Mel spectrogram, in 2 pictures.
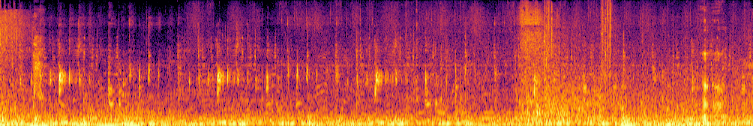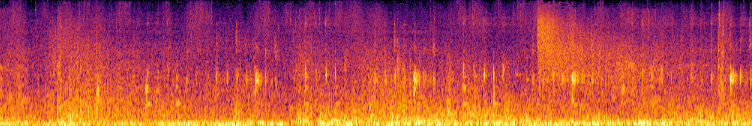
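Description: Footsteps patter quickly on a wet hard floor.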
